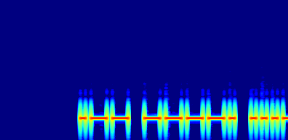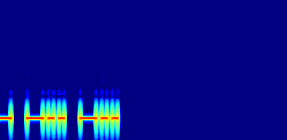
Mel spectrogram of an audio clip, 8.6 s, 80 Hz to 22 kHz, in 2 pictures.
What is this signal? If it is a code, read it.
Morse code, heard as a keyed tone, about 15 wpm, 700 Hz. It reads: W9VDD
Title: USA Call Signs - 5 Characters - Repeated 2x - 15wpm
